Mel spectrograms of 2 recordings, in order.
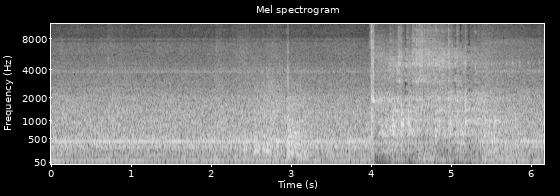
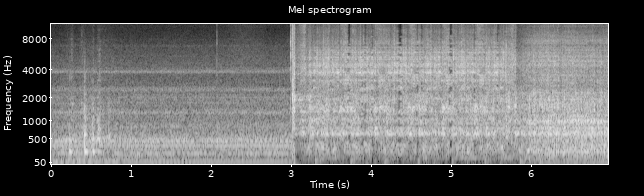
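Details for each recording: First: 1967 Ford Mustang coupe that sat 22 to 23 years, fuel primed and new throttle spring fitted: steady starter churning about four beats a second with a brief catch near the end, but never fires; cranks but does not start. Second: 1967 Ford Mustang coupe, sat 22–23 years, cranking during a compression test; even, steady cranking around four beats a second with no skips. Good cranking compression.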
